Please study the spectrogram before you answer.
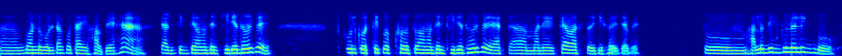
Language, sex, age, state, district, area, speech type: Bengali, female, 18-30, West Bengal, Hooghly, urban, conversation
